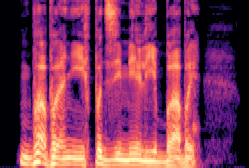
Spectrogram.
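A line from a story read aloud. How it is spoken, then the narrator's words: Moaning. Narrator (Russian): простонал я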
